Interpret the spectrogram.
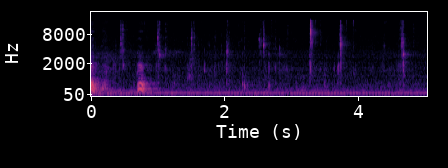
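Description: Children chewing mouthfuls of soft pastry roll: faint wet mouth clicks and smacks scattered throughout, with a short vocal sound a little under a second in, over a faint steady low hum.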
